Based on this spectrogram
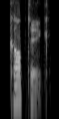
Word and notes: Coptic: British English

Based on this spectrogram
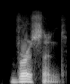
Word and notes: versant: American English

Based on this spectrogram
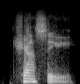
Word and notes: chassis: American English

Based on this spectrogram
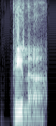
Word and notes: peeler: British English

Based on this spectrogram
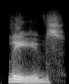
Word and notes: leaves: American English

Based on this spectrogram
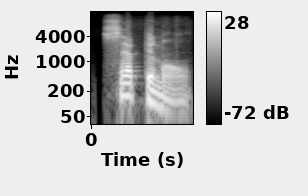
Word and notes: septimal: American English

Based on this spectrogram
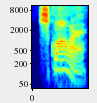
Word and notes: squalor: American English

